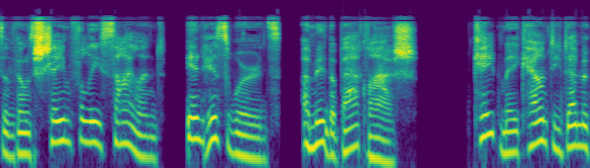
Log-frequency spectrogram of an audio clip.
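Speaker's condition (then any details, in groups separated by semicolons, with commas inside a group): No condition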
